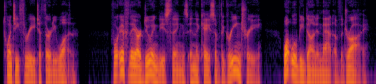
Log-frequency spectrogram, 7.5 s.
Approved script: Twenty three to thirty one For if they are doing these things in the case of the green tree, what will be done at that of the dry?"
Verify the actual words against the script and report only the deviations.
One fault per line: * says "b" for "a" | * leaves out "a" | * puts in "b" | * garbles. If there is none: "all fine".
* says "in" for "at"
